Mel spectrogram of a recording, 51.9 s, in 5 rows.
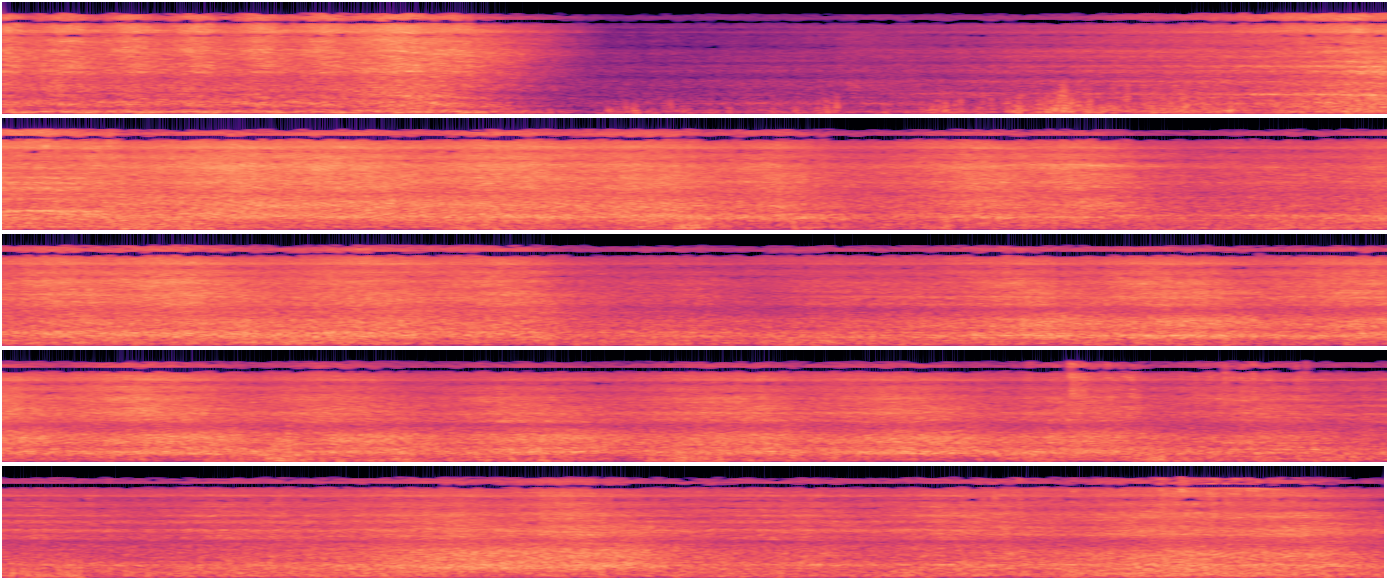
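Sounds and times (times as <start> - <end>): train wheels rumbling on rails: 0.0 - 51.9.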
